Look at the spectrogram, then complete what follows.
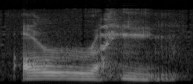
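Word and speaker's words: الرحيم: So if a lam is followed by a letter with a shadda above it, that's the easiest way to understand that you do not pronounce the lam either. You just pronounce the following letter, but hold it for 2 counts.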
